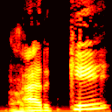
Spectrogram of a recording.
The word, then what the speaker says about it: Arche: Arqué es la pronunciación correcta, pero se escribe Arche.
